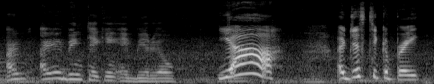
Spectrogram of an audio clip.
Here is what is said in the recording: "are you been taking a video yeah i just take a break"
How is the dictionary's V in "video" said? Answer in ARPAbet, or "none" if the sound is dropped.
B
